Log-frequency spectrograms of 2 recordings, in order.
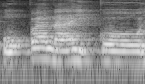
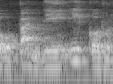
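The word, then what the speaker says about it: opanayiko: 와서 보라는 법이다 그런 거고요 그 다음에 이제 오빠 나 있고 했는데 요게 요렇게 적었는데 제가 이런 책을 쓸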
